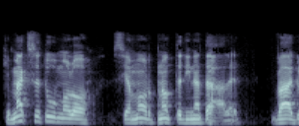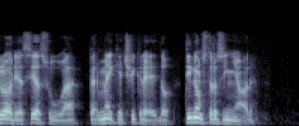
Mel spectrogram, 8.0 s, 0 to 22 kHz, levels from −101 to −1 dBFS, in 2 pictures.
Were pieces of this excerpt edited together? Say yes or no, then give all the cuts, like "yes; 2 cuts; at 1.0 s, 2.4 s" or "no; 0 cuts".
yes; 4 cuts; at 2.1 s, 3.4 s, 5.1 s, 6.4 s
